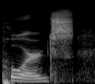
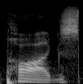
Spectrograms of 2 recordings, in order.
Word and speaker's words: Pogs: They were called like Pogs or something. I don't really know what that means. Not Porgs from Star Wars The Last Jedi. Pogs, P-O-G-S, I believe, is what they were called.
